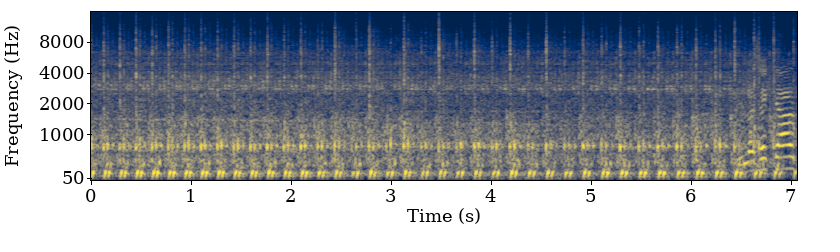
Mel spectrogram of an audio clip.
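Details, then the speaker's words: Zetor 25 two-cylinder diesel tractor, first start after full engine rebuild, open exhaust with no manifold: loud, even barks about three a second, both cylinders firing, sparks and black smoke; normal idle. "engine is running on two cylinders , it's hot gas. first start. Absolutely amazing feeling."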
